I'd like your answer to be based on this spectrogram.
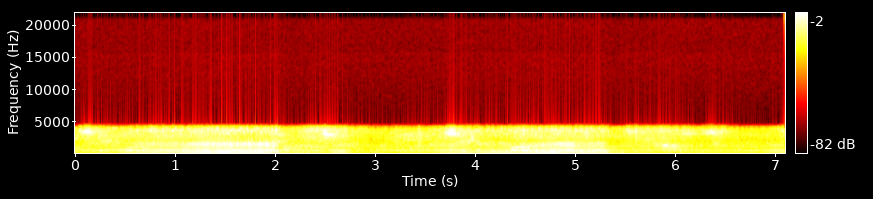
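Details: A bulldog, described as stressed out, snoring: loud, low, rattling snores on each in-breath, with two long snores in seven seconds and softer out-breaths between.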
